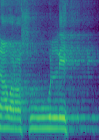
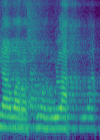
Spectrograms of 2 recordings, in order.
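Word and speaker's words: ورسوله: Ada orang baca Quran salah. Innallaha bari'um minal musyrikin wa rasulih. Allah tidak melindungi orang musyrik dan tidak melindungi rasulnya. Salah. Yang benar bacanya innallaha bari'um minal musyrikin wa rasulah. Allah tidak melindungi orang musyrik dan Rasulullah pun tidak melindungi orang musyrik. Warasulah bacanya. Jangan warasulih.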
